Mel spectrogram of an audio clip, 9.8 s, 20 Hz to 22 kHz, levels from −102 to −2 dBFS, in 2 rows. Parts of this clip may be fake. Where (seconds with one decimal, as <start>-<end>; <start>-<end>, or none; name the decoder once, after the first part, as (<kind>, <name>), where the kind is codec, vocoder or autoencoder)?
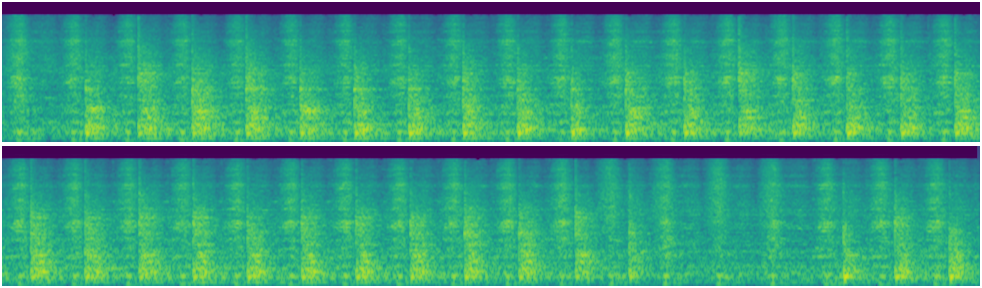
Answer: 0.0-9.8 (vocoder, BigVGAN v2)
